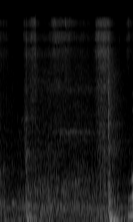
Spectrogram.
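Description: A wooden kitchen drawer being pulled open: a light click about half a second in and a knock shortly before the end as it reaches its stop.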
